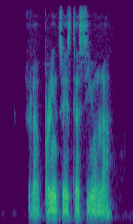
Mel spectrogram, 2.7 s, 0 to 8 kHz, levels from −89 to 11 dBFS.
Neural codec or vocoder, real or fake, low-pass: none; real; 7.2 kHz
